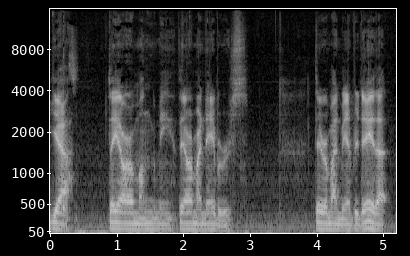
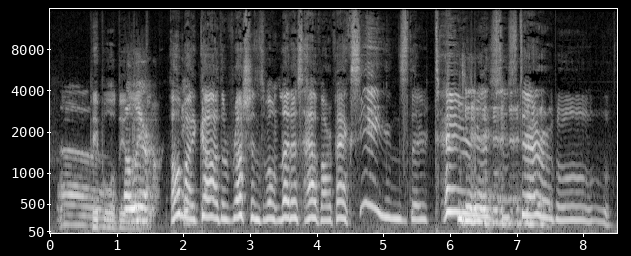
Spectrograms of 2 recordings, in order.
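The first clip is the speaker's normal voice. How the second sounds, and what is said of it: Hysterical, exaggerated mocking character voice. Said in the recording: “You did that really well. ... My hysterical liberal impression?”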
